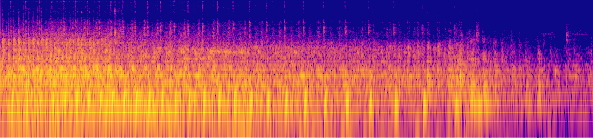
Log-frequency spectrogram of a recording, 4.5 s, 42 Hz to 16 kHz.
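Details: Powertrac tractor diesel after water pump repair; steady clatter about 220 beats a minute, slowing as it winds down, no whine or grind from the water pump; earlier pump noise is gone.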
